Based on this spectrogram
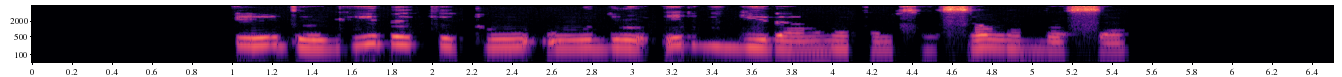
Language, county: Lithuanian, Šiauliai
